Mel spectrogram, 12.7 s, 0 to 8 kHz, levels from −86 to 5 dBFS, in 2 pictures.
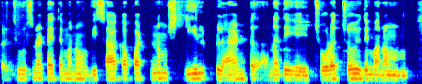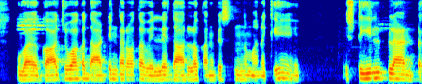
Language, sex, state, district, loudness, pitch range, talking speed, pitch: Telugu, male, Andhra Pradesh, Visakhapatnam, -18 LUFS, 110-135 Hz, 100 wpm, 125 Hz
